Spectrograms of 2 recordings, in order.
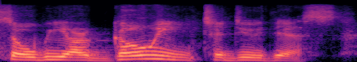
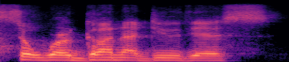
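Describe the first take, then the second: First: Each word is said fully as 'we are going to'. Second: The words are reduced to 'we're gonna'. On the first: The speaker calls it right. "We need to enunciate our words" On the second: The speaker calls it wrong. "we want to stay away from"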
